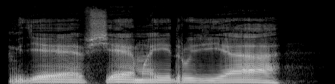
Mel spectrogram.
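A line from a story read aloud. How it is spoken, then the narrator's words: Mutter. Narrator (Russian): пробормотал он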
